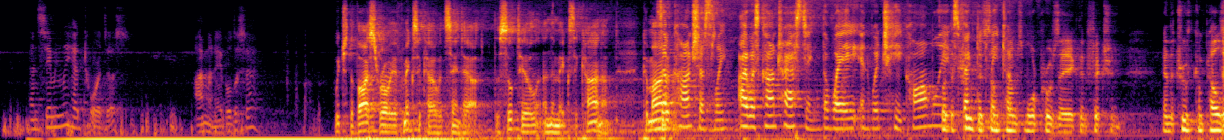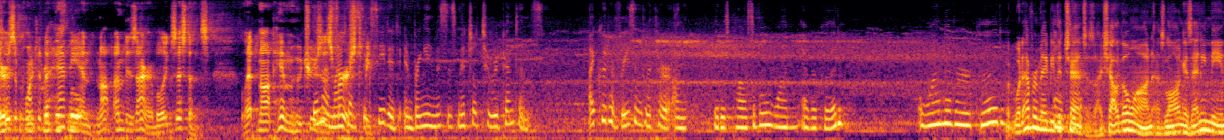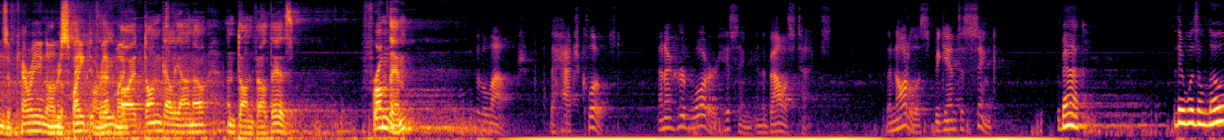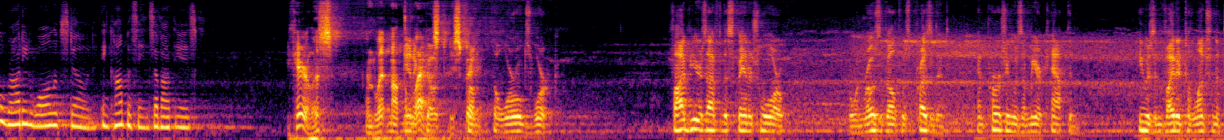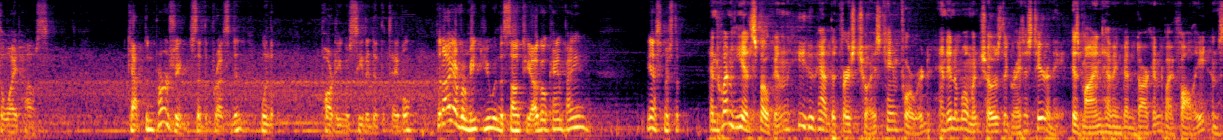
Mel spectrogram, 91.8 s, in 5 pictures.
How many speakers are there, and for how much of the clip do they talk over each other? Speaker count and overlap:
8, about 10%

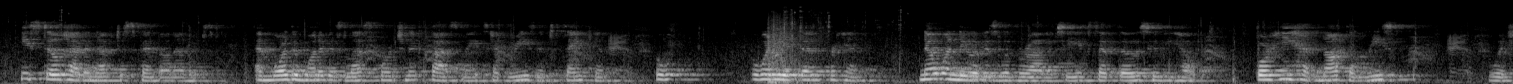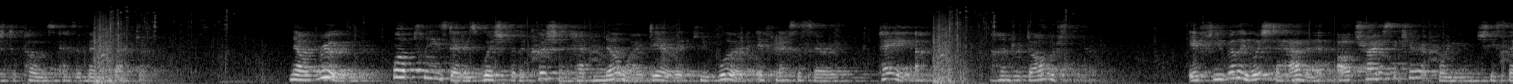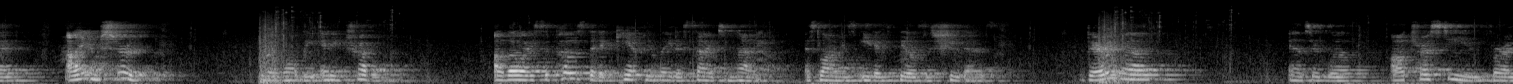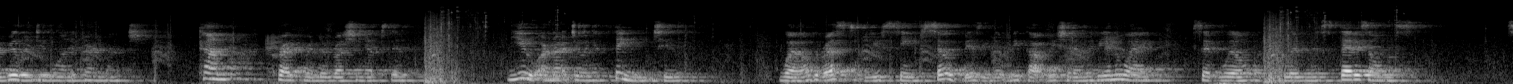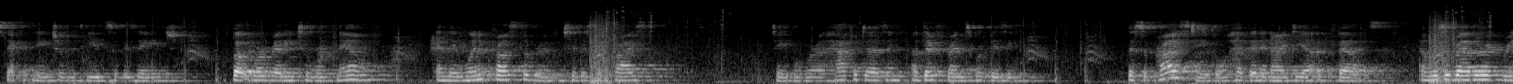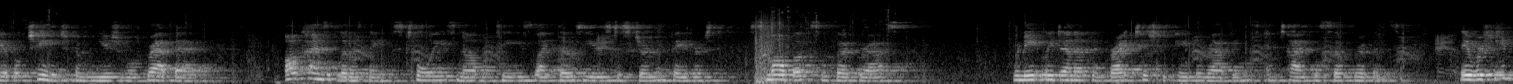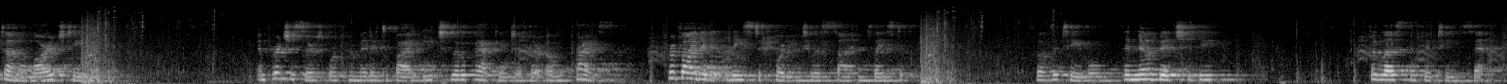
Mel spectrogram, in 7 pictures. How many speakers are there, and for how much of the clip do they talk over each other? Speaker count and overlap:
1, no overlap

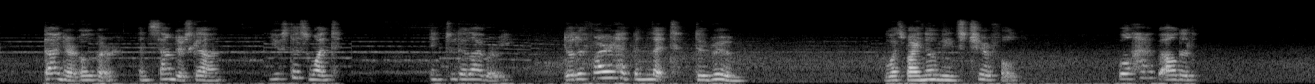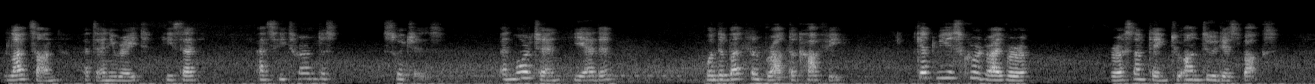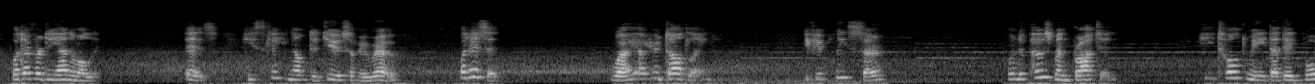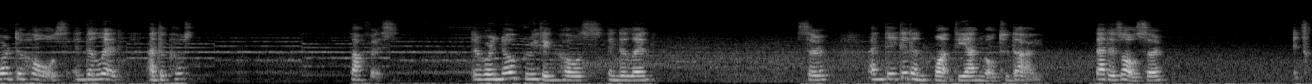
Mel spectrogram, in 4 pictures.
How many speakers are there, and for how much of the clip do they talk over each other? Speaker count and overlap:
1, no overlap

